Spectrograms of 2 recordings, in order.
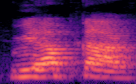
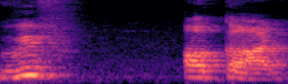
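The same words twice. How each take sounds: First: Said in the usual way. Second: "with a car", we have squeezed to "with". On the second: Shown as a demonstration. Teacher giving the spoken form of we have a car. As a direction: say "with" in place of we have. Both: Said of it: "इसको पढ़ोगे with".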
